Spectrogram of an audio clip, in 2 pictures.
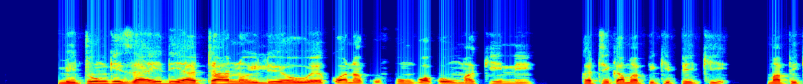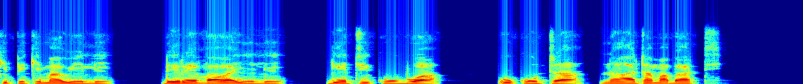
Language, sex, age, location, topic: Swahili, male, 18-24, Mombasa, agriculture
